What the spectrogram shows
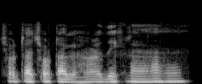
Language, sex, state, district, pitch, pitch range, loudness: Hindi, male, Bihar, Patna, 125 Hz, 125-130 Hz, -20 LUFS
